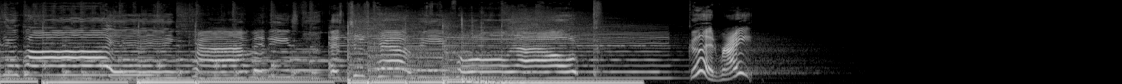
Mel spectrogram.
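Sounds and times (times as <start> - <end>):
vocals: 0.0 - 8.0.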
